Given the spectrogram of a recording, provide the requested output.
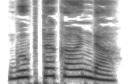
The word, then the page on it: ಗುಪ್ತಕಾಂಡ: gupta kāṇḍa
